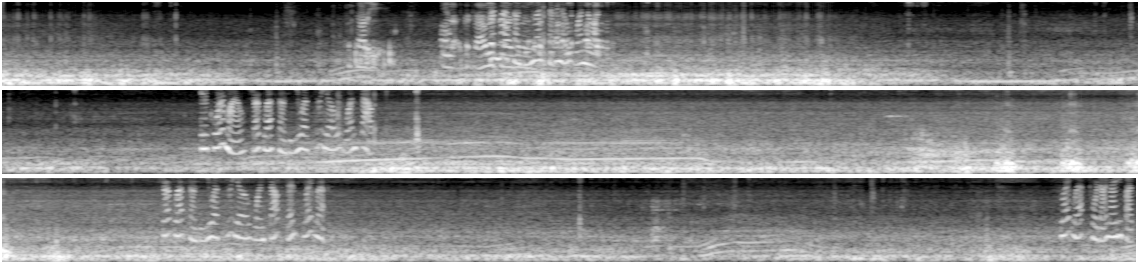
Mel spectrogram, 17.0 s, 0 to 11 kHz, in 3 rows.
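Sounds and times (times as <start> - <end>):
car engine and road noise: 0.0 - 17.0
rising then falling tone: 5.5 - 11.0
rapid warbling sound: 6.6 - 9.1.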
